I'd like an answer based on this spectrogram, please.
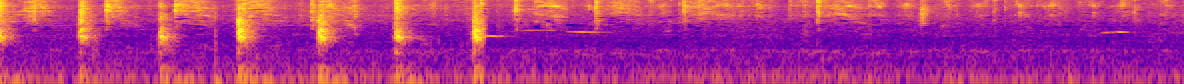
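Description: Sharp, evenly spaced taps, about two and a half a second, for the first couple of seconds, then a few fainter scattered ticks.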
